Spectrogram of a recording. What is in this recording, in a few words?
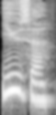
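"user", British English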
